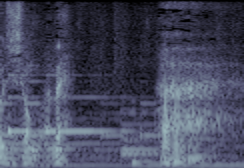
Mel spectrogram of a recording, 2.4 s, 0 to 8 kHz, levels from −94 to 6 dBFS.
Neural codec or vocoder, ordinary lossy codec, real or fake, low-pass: none; none; real; none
